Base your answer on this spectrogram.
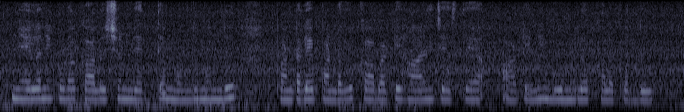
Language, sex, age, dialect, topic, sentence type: Telugu, female, 18-24, Central/Coastal, agriculture, statement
